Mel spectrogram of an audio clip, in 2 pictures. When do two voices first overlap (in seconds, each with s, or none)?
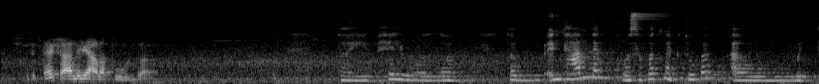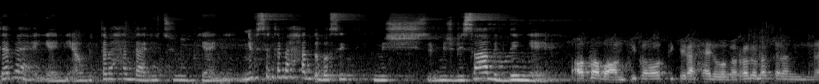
none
